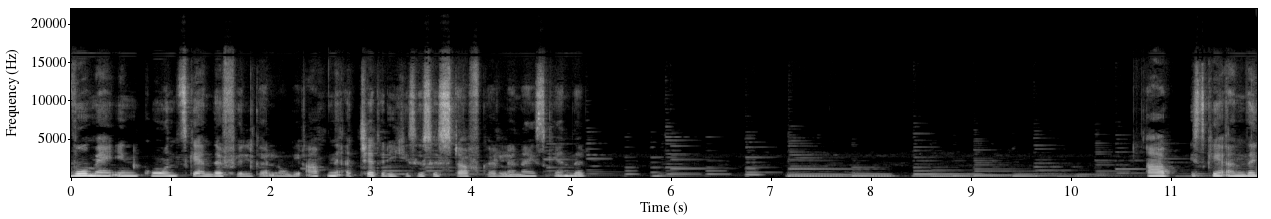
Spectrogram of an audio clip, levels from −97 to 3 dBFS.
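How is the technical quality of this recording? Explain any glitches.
The technical quality is compromised by a speech-oriented noise suppressor left active on non-speech audio.

Noise suppressor applied to music or sounds: throughout the clip, the suppressor treats sustained tones, ambience and reverb as noise and pulls them down, with level swinging by around 10 dB. It sounds pumping and thinned. On a waveform, the envelope breathes unevenly, and a spectrogram shows sustained bands fading while onsets stay bright.

Sound cut by the noise suppressor: the worst dips are at 1.7–3.45 s (down about 16 dB), 4.1–4.34 s (about 13 dB), 5.14–6.76 s (about 16 dB), 9.7–10.52 s (about 12 dB) and 11.02–11.22 s (about 11 dB). Held and decaying material is clamped as if it were noise, so tails sink abruptly. These show as hollowed, darkened patches in the spectrogram and as sudden envelope notches in the waveform.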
